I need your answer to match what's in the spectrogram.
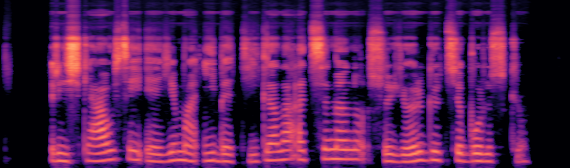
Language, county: Lithuanian, Alytus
